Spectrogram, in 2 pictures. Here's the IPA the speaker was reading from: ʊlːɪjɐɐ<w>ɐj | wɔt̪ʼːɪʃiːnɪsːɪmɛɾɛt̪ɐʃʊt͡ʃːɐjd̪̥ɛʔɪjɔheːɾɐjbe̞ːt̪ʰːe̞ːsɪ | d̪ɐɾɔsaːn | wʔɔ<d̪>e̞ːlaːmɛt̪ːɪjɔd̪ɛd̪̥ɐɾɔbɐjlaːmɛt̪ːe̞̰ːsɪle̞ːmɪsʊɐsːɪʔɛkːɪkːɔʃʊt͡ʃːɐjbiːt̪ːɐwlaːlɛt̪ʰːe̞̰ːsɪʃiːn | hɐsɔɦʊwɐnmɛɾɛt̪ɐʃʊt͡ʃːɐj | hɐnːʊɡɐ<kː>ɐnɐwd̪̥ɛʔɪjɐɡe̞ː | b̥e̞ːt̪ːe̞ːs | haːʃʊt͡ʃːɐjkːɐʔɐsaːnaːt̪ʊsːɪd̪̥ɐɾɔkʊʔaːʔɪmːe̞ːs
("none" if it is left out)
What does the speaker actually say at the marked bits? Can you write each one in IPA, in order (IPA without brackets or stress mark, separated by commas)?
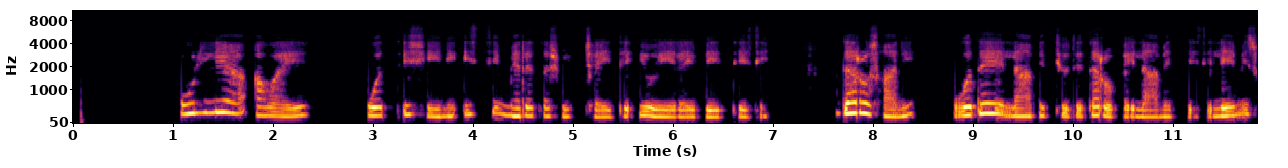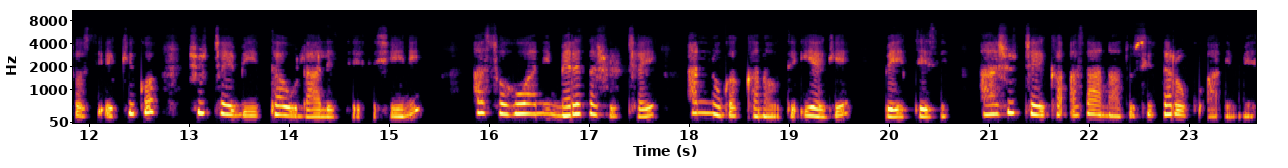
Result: w, d̪, kː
